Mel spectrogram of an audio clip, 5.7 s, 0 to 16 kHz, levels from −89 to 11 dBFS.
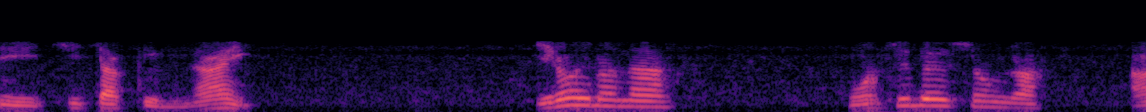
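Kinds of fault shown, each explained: GSM full-rate codec: The whole clip passes through an old vocal-tract coder whose coarse pulse excitation gives the speech a plainly audible buzzy, gravelly roughness, with a line band of about 250 Hz to 3.6 kHz that fits a 13 kbps full-rate coder. Plain band-limiting would only dull the sound without this grain.
lost GSM frames: From 4.34 to 4.39 s, about 40 ms, which fits two lost frames, the decoder repeats the last good settings. The result is a brief rough, metallic ring held over the gap rather than the clean silence of a simple dropout.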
